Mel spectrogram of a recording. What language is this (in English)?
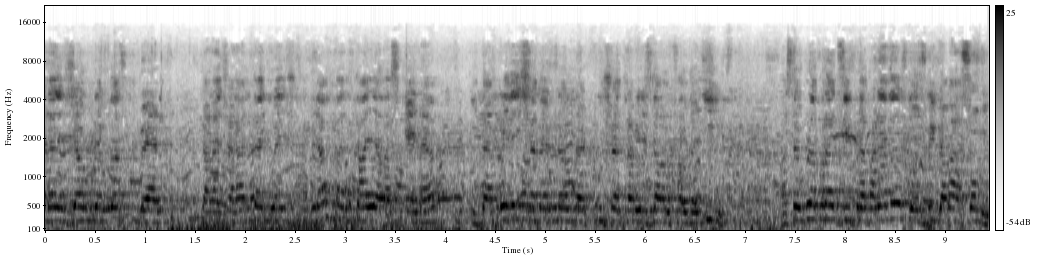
Arabic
